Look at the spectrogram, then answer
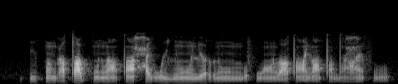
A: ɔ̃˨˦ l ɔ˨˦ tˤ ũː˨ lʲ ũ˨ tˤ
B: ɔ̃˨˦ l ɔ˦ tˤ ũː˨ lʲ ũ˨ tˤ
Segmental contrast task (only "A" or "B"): A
